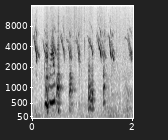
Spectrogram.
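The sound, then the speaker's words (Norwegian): A hen clucks in a quick series of short calls, while thin high-pitched peeps from small animals beside her, likely chicks, chirp alongside her throughout. “Jeg vet ikke helt hva slags dyrer det er Men de små ved siden av høna”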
